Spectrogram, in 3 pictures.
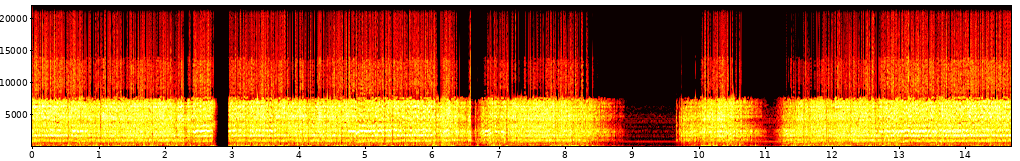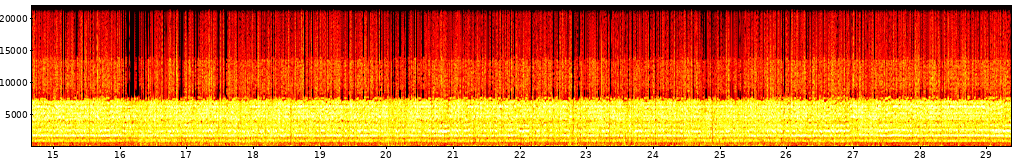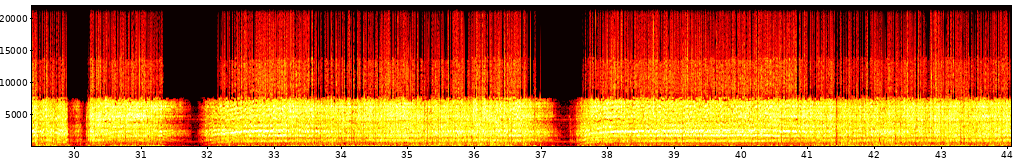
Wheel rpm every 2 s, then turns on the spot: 230, 220, 210, 170, 60, 100, 210, 230, 230, 240, 230, 230, 230, 230, 190, 100, 190, 210, 110, 200, 210, 200.
none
